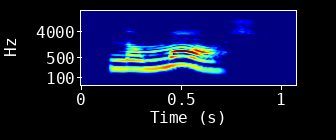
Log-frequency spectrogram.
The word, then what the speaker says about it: νομός: This accent just indicates that you need to stress the syllable. That's it. Κάλος, καλός. Νόμος, νομός. Θέα, θεά. Notice how the accented syllables are emphasized? It's pronounced a little bit louder and longer than the surrounding syllables.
